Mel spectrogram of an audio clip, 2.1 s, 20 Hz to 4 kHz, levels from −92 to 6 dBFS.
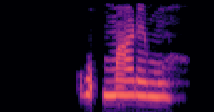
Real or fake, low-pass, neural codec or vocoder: real; 3.6 kHz; none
